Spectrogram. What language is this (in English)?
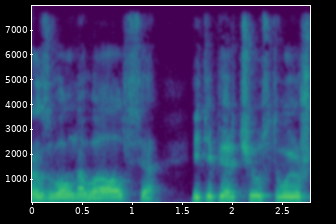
Russian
